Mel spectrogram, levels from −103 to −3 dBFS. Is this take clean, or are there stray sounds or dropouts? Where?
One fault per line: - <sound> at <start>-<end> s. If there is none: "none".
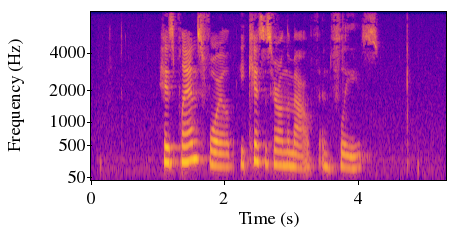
none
